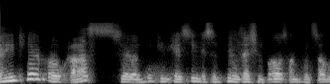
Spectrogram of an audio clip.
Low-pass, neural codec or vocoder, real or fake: 7.2 kHz; codec, 16 kHz, 0.5 kbps, FreqCodec, smaller model; fake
